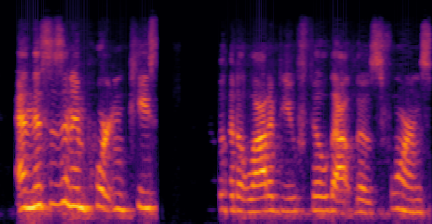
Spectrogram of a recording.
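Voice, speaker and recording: A woman speaks at a moderate pace in an ordinary speaking voice. Her intonation is lively. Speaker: school administrator. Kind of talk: virtual information meeting for parents. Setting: video call.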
